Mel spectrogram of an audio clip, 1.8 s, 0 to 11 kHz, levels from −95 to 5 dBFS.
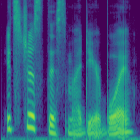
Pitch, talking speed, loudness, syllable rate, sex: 210 Hz, 205 wpm, -19 LUFS, 3.8 syllables/s, female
